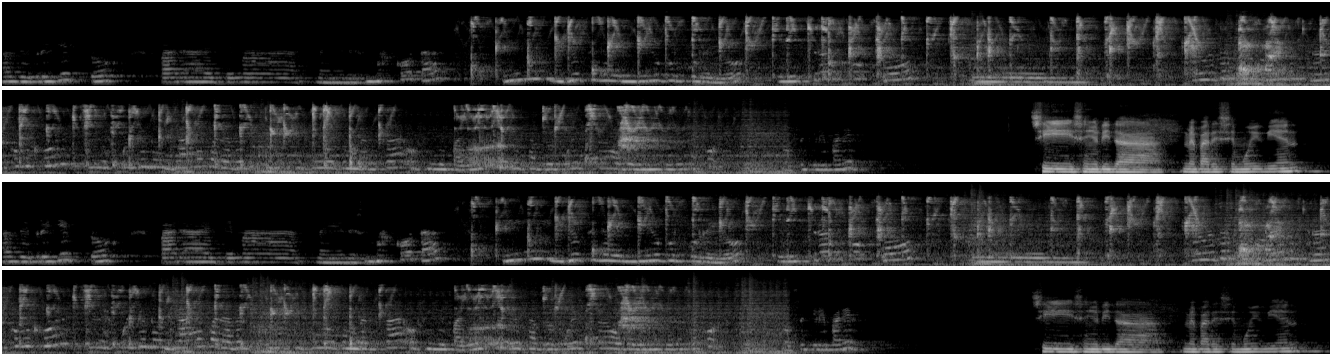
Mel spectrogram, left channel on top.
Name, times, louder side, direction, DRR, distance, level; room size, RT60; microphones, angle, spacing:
voice 1, 0.0-4.4 5.0-7.5 7.7-9.2 9.7-10.9 11.8-20.6 21.1-21.9, right 1 dB, 60° right, 0.7 m, -37 dB
sound 1, 4.7-10.2 10.5-12.0 12.3-17.2 17.8-18.4 18.7-20.2, left 4 dB, 35° left, 0.9 m, -27 dB
Motorcycle, 6.7-21.2, right 2 dB, 25° right, 1.1 m, -43 dB
voice 2, 23.6-26.2, left 4 dB, 85° left, 0.4 m, -28 dB
16.5 x 12.5 x 2.9 m
head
